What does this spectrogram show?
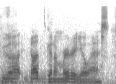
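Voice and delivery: ordinary talk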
